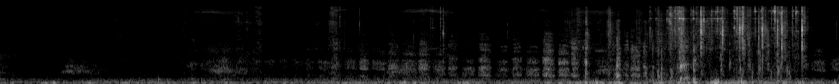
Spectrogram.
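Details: Two male German Shepherds, Major and a friendly newcomer, greeting each other: quick, harsh panting of about two and a half breaths per second, growing louder and more hissing toward the end.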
